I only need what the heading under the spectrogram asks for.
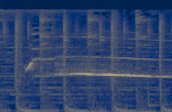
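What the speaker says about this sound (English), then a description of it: "There's the whistle." A long, steady referee's whistle blast starts a pony ball match, with a rhythmic series of thumps repeating underneath.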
